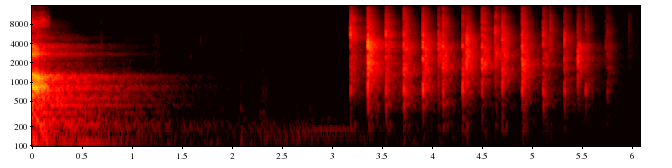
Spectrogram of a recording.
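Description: The last strummed chord of an acoustic guitar rings out and fades over about the first second. After a pause, brief hand clapping of about two and a half seconds follows, a quick irregular run of claps.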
